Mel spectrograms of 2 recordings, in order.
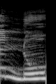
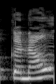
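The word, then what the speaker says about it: know: देखो के एन ओ डब्ल्यू है तो कनाऊ नहीं पढ़ते हैं इसको। इसको नो पढ़ते हैं। और यह क्यों होता है? क्योंकि यहां पर के जो है वो साइलेंट हो जाता है।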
